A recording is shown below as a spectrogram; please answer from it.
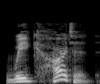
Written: weakhearted

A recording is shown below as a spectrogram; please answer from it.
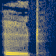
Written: oud

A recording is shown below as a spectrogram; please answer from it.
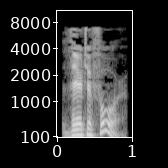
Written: theretofore

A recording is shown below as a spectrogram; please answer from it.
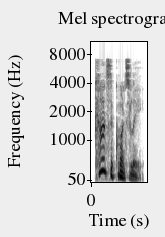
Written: consequently

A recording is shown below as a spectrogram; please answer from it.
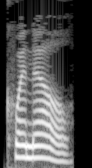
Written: quesnel

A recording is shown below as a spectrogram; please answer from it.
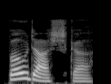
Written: bodashka

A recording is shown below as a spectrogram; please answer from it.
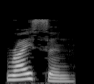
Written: ryesen

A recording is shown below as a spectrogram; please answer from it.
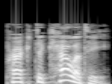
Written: practicality

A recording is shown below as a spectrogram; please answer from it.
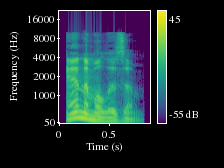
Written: animalism

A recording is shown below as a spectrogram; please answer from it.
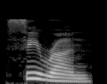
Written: sea-run

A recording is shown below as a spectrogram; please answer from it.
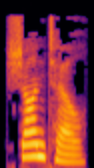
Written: shantel

